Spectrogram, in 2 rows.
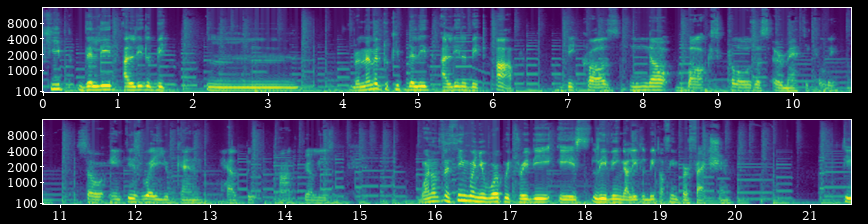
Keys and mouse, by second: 0.2 alt+shift+click, 1.5 r, 4.4 ctrl+middle click, 5.6 ctrl+middle click, 5.9 Tab, 7.0 ctrl+middle click, 7.1-7.8 typing, 7.7 shift+middle click, 9.6 ctrl+middle click, 10.1 ctrl+middle click, 11.8 ctrl+middle click, 12.5 ctrl+shift+middle click, 13.1 shift+middle click, 13.2 shift+a, 15.2 s.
